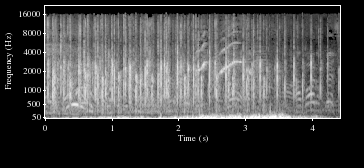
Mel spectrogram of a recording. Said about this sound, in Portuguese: Palmas!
